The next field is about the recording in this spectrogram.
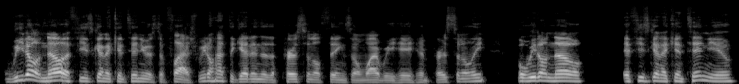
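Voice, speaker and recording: A man's voice: medium pitch, expressive, quick pace, a bit bright, no room sound, clean studio sound. A man hosting a casual film discussion, speaking informally with questioning, nitpicking exasperation. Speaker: podcast host.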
